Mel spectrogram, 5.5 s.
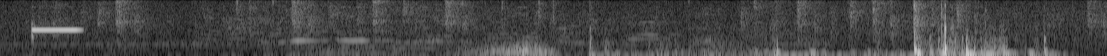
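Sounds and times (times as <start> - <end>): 
voicemail recording tone beep: 0.1 - 0.5
faint knocks and rustling: 1.5 - 5.4.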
